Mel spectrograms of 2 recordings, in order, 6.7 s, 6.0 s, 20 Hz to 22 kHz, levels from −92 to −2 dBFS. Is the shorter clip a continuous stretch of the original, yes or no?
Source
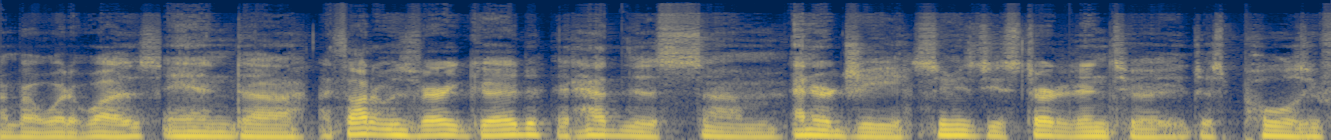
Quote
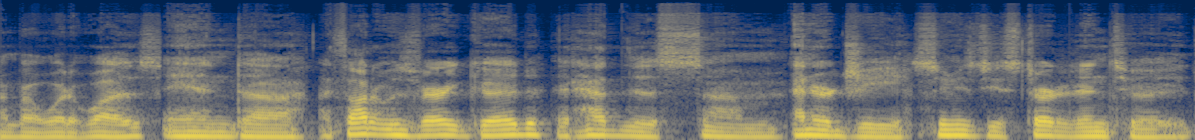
yes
